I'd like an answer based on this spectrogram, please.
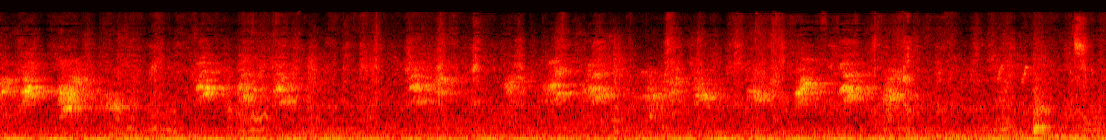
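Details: Cheeze, a Pomeranian, giving a rapid run of short, high yipping sounds several times a second, some rising and whiny, over a steady low electrical hum throughout.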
